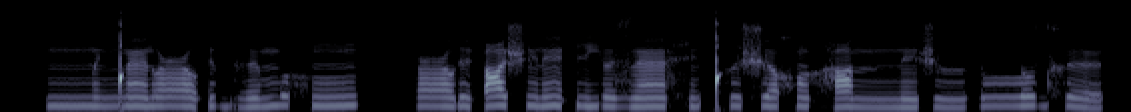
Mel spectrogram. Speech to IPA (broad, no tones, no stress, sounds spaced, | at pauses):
mː ẽ ŋ͡ǃ æ̃ ɾ u ʕ o ʔ y bʱ ø m o x ũ | ʕ o ɾ y ʔ ɑ ʃ ĩ ɾ ẽ ʔ i j ø z æ̃ h ĩ ǃʰ ɯ ʃ ø χ ũ h ɑ nː ẽ ʃ ɯ | lː o d x ø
